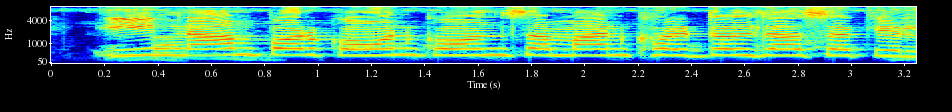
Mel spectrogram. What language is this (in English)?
Bhojpuri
